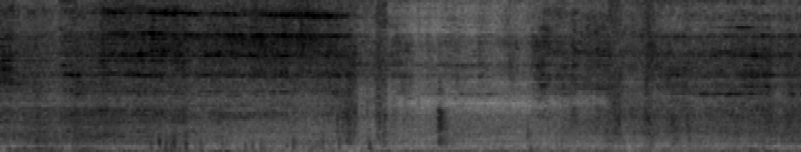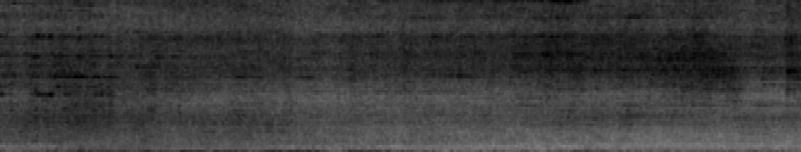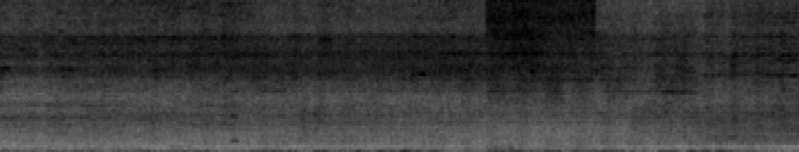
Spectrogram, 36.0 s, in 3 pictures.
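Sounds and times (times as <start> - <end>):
train wheels rumbling on track: 0.0 - 36.0
hiss: 17.1 - 36.0
brief high hiss: 31.4 - 33.0.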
